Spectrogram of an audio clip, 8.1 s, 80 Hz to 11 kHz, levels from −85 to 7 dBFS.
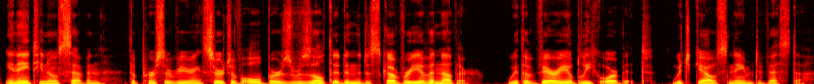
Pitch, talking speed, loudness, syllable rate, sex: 120 Hz, 175 wpm, -19 LUFS, 5.9 syllables/s, male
